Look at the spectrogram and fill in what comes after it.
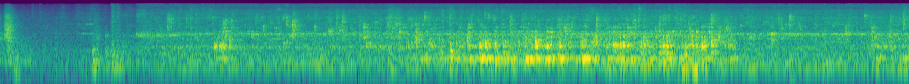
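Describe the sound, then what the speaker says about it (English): Hands are washed under a running tap: a steady, close rush of water starts after a brief quiet moment and continues with light splashing and fluctuation, with no talking. "Let me wash my hands."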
